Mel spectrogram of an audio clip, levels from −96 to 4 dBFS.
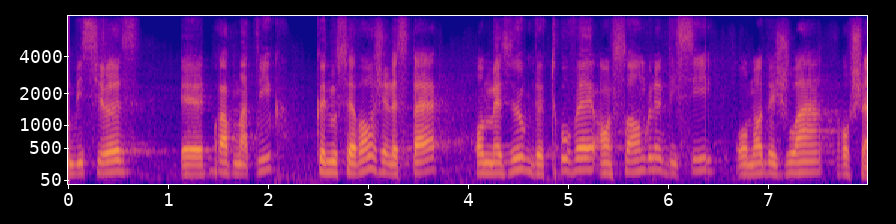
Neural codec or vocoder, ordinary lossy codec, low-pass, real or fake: codec, 16 kHz, 1 kbps, X-Codec, HuBERT features, trained on general audio; none; none; fake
